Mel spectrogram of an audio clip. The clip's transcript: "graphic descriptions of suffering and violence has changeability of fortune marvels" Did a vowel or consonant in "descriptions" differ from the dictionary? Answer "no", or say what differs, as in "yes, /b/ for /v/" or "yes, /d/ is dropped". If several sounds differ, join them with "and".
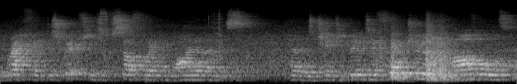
no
